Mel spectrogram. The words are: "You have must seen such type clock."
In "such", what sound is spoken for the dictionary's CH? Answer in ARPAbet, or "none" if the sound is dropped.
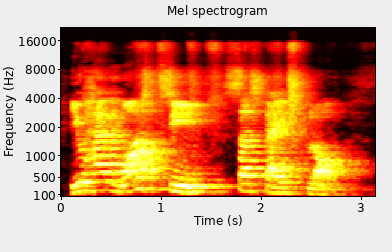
S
